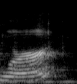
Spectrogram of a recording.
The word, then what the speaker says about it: were: So here we have were, and here we have war. War. So it's a little different. Here it's were. Were. Okay. All right. War. This one is war. It's different. Okay. War. So it's totally different. Different sound.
